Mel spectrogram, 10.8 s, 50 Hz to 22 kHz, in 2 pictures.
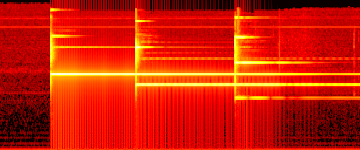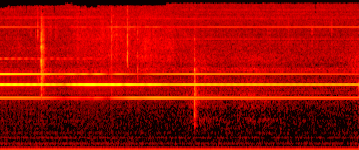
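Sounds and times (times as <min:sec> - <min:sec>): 
bright chime strikes: 0:00.8 - 0:10.7.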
